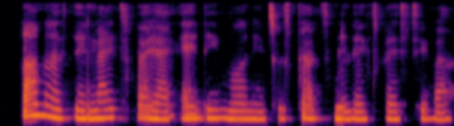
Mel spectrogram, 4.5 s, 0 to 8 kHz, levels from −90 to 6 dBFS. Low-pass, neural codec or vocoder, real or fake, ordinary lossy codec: 7.2 kHz; codec, 44.1 kHz, 2.6 kbps, SNAC; fake; none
